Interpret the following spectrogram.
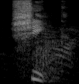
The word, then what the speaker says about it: chic: wash watch chanel channel chic cheek note that chic and chanel are words borrowed from french so the spelling with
